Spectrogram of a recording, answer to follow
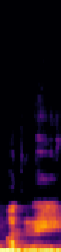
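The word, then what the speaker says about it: مجريها: ayat 41 itu ada Bismillahi majulis ituu Tapi bacanya ternyata Bismillahi majre itu namanya Imal kemudian di Surah Yusuf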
